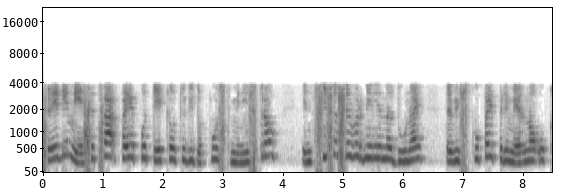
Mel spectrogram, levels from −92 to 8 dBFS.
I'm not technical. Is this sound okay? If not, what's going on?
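No. Aliasing runs throughout: the speech was converted to a lower quality without filtering, so sounds above 4 kHz fold back as gritty, metallic noise.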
